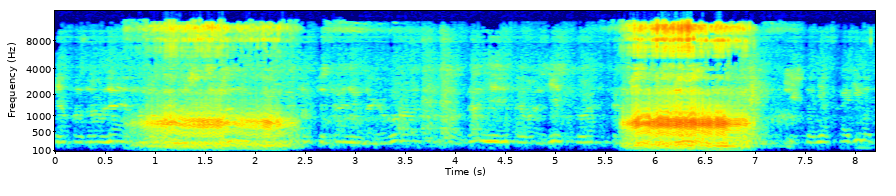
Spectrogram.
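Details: Snoring while the eyes are open: two long, rough, rumbling breath noises about five seconds apart, over quiet room sound and a television.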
